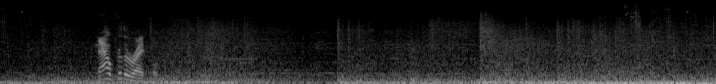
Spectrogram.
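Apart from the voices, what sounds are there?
mech exploding in the video game MechWarrior 5: Mercenaries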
